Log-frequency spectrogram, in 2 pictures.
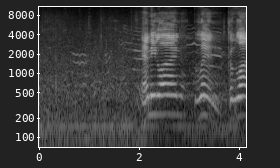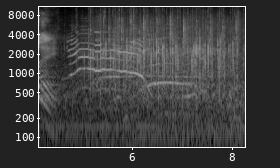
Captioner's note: applause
